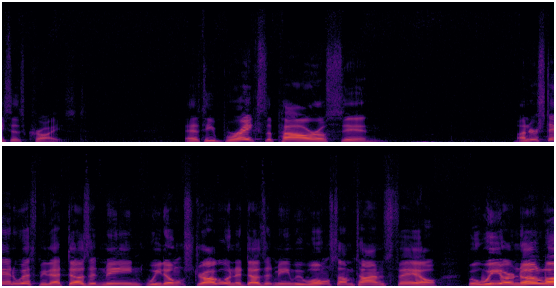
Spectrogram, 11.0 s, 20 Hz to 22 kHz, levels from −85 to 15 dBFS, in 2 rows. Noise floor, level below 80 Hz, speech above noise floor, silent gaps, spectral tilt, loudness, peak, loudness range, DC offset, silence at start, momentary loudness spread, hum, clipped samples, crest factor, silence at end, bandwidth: -69 dBFS; -72 dBFS; 39 dB; none; -4 dB/octave; -31 LUFS; -10 dBFS; 4 LU; under 0.1%; 0 s; 15 LU; none; under 0.1%; 22 dB; 0 s; over 20 kHz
